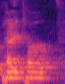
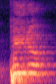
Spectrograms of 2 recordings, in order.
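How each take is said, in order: First: It is said in a redneck accent. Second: It is said in a Black American accent.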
